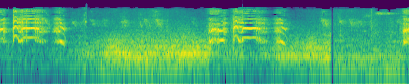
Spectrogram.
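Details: Two roosters, a big one teaching a young one to crow, giving loud harsh cock-a-doodle-doo crows at the start and again around three seconds, with a ragged final crow and clucking between.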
